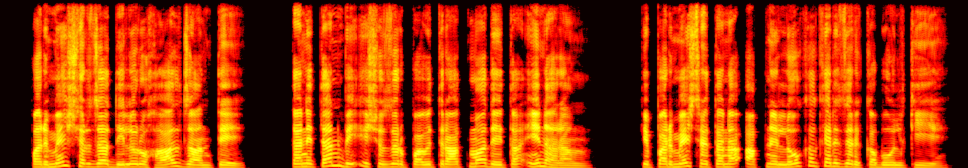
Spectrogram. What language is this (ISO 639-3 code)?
bhd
